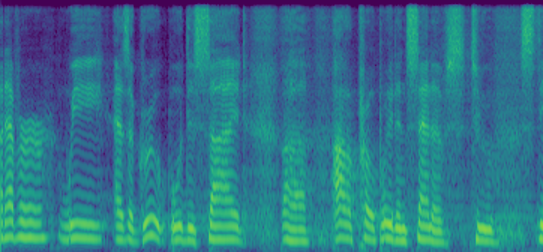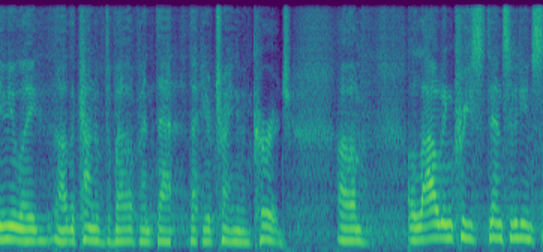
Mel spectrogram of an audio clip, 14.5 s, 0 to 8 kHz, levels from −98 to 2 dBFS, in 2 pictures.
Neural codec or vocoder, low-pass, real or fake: codec, 16 kHz in and 24 kHz out, 0.4 kbps, LongCat-Audio-Codec, two codebook decoder; 7.2 kHz; fake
